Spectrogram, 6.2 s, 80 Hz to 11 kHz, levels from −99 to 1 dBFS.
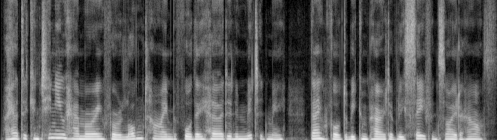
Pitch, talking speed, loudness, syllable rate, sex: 195 Hz, 220 wpm, -15 LUFS, 7.1 syllables/s, female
